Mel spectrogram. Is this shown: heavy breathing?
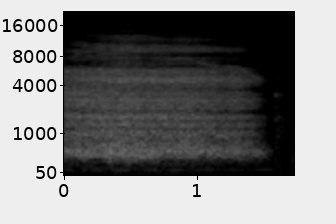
yes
